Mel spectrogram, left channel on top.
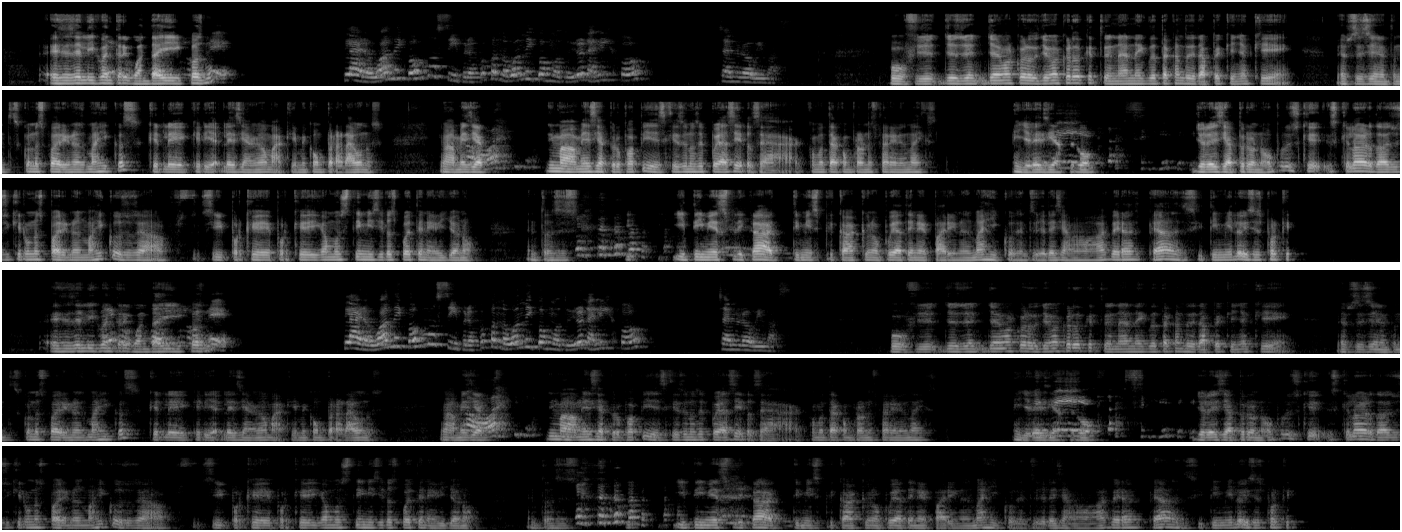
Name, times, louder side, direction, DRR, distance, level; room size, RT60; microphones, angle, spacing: voice 1, 0.4-2.1 8.9-12.9 13.4-17.8 18.4-18.8 19.4-23.3 24.1-24.9 25.9-29.6 30.0-32.7 33.2-33.7 34.7-40.8, left 8 dB, 60° left, 0.3 m, -28 dB
voice 2, 1.0-2.2 3.4-6.4 7.2-7.8 18.6-19.2 19.5-19.6 24.2-24.9 25.3-25.9 33.7-34.4 35.1-35.5 35.8-35.9, right 2 dB, 25° right, 0.9 m, -35 dB
5.0 x 2.6 x 4.1 m
head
